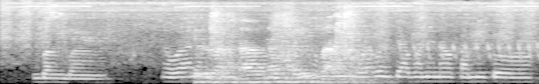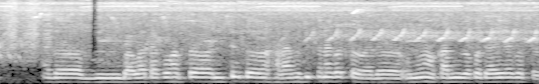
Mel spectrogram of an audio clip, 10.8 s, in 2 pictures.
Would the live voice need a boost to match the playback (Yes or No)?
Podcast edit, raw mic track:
No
